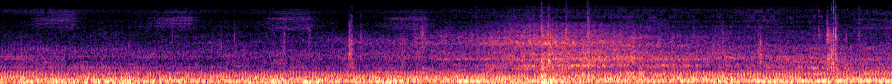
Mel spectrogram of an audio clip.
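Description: Car engine idling with a steady low rumble, with a couple of sharp clicks over it.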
